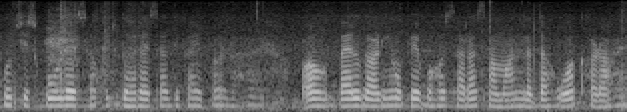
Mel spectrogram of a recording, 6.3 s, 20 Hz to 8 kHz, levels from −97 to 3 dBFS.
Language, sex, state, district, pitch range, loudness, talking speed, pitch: Hindi, female, Uttar Pradesh, Muzaffarnagar, 180-195 Hz, -29 LUFS, 190 wpm, 190 Hz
